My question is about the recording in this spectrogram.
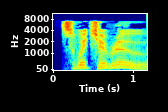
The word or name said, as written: switcheroo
